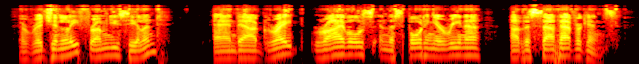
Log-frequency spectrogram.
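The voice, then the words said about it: New Zealand accent. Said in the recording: “you've probably noticed an accent. You've got two accents here behind the microphones tonight. is from New Zealand.”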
